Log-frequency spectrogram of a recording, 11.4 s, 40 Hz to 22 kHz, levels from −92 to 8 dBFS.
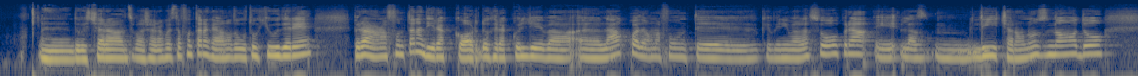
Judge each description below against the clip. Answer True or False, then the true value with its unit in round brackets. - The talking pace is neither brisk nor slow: False (180 wpm)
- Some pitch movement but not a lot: True (4.2 semitones)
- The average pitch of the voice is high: True (195 Hz)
